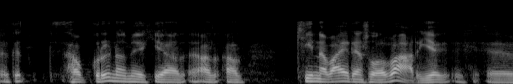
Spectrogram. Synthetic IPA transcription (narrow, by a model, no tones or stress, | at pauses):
θawkɾʏːnaðɪmɪɣɛhcɪaða̰ðað | cʰiːnavaːjɾɪɛnsvɔðava̰ːɾjɛɣ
